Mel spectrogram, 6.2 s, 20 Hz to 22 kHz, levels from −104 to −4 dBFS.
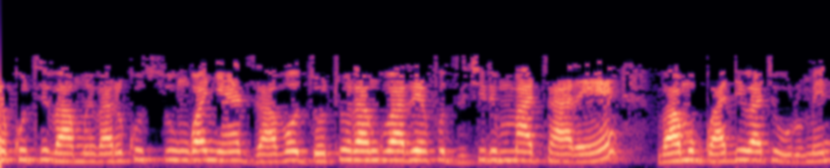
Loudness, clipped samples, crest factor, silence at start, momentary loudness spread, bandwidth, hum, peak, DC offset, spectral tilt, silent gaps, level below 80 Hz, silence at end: -19 LUFS; under 0.1%; 18 dB; 0 s; 11 LU; 5.8 kHz; none; 0 dBFS; under 0.1%; -2.5 dB/octave; none; -68 dBFS; 0 s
